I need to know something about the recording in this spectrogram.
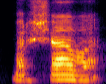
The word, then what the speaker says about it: Warszawa: That's the pronunciation, yeah. Warszawa in my language.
